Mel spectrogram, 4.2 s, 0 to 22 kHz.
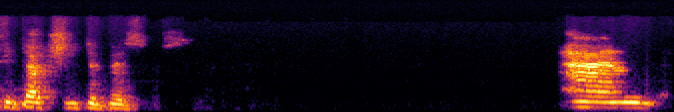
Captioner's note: pauses for 3 seconds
